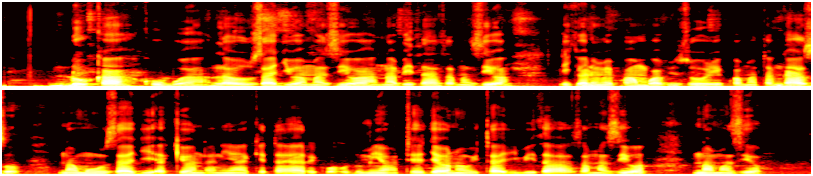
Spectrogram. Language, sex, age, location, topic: Swahili, male, 18-24, Dar es Salaam, finance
